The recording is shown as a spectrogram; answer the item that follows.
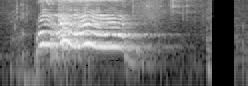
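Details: A female Miniature Schnauzer puppy, between six weeks and six months old, gives a single complaining whine, high and nasal, rising then falling.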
